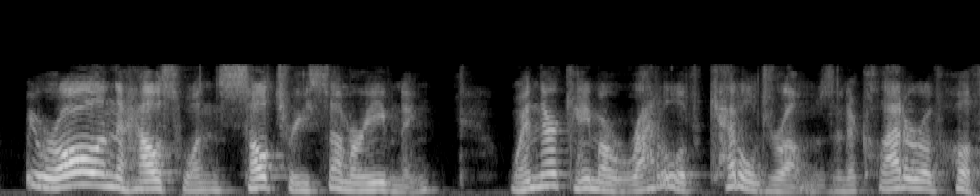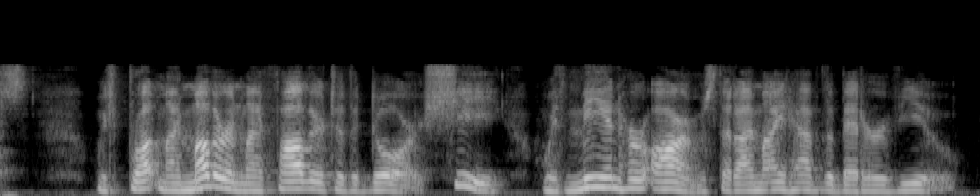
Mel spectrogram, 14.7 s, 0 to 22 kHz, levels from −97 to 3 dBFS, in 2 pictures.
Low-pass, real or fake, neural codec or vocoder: 5.4 kHz; fake; vocoder, 44.1 kHz, 128 mel bands, Pupu-Vocoder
